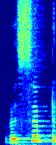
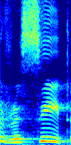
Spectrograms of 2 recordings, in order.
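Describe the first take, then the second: First: रिसिप्ट said "ri-sipt" with the p sounded, shown as the mistake; रिसिप्ट, quick, with a pronounced p before the t; wrong pronunciation. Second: रिसीट said "ree-seet" with a silent p; रिसीट, no p sound, ending in a clean t; correct pronunciation. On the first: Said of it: "It is not receipt". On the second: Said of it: "रिसीट बोलते हैं इसको". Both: Shown as a demonstration.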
